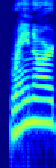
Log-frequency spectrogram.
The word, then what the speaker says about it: Reynard: Reynard is a take on a character from medieval folklore known as Reynard the Fox. It's spelled with an E but it's pronounced the same.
